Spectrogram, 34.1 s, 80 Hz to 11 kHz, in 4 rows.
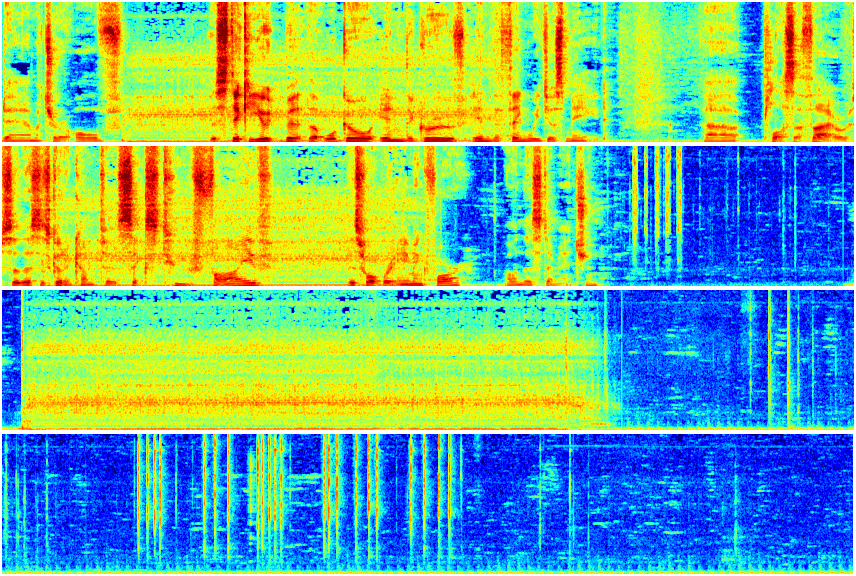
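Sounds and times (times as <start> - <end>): metal lathe whining: 1.1 - 5.5, 8.6 - 12.9, 17.2 - 23.2.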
